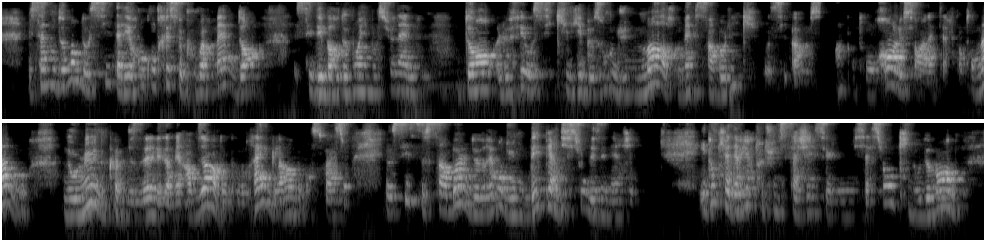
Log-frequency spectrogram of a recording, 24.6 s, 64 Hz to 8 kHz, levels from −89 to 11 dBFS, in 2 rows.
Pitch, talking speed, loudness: 280 Hz, 195 wpm, -25 LUFS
